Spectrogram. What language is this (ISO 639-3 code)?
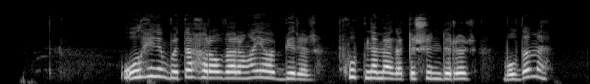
bak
